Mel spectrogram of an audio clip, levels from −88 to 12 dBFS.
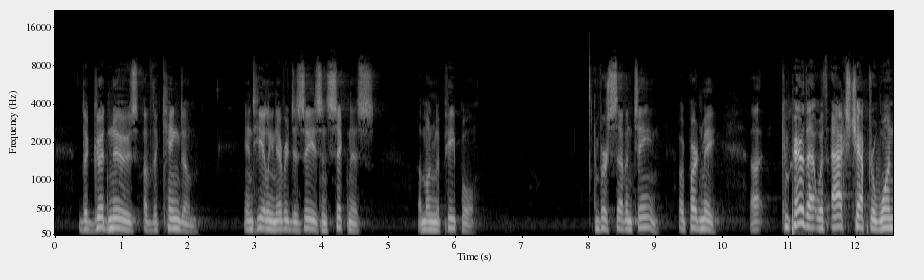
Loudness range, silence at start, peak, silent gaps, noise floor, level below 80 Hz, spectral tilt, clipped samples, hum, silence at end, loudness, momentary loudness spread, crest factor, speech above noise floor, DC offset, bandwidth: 8 LU; 0.35 s; -6 dBFS; none; -75 dBFS; -70 dBFS; -5 dB/octave; under 0.1%; 60 Hz at -60 dBFS; 0 s; -26 LUFS; 15 LU; 22 dB; 49 dB; under 0.1%; 9.6 kHz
